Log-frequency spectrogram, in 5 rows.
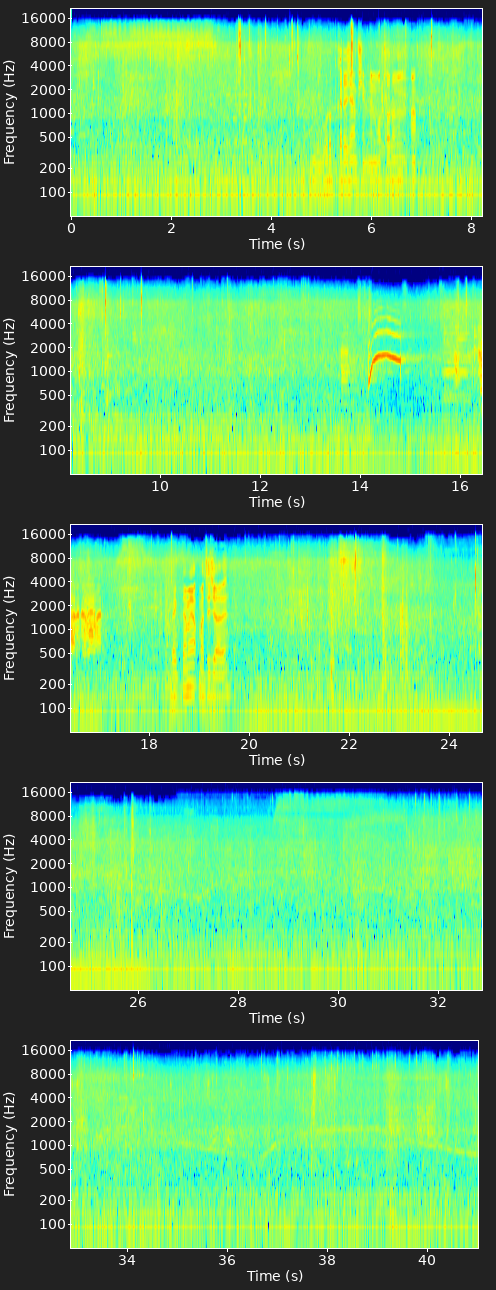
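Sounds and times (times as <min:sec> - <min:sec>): motorboat engine drone: 0:19.9 - 0:41.0.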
